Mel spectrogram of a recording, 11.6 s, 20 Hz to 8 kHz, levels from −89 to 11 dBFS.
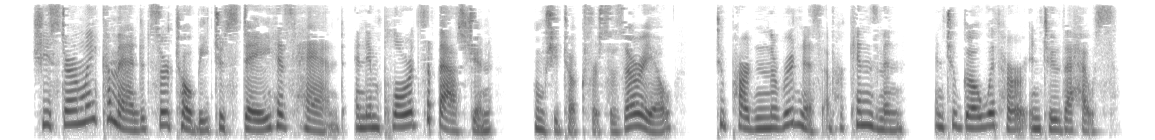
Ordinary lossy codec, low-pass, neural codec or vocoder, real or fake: MP3, 32 kbps; 7.2 kHz; none; real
